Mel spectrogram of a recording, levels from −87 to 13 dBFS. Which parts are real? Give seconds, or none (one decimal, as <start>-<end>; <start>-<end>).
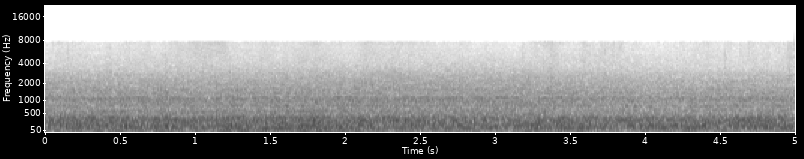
0.0-0.6; 3.6-5.0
